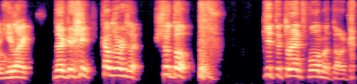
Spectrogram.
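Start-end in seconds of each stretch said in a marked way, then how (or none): 2.1-4.7 put-on Austrian-accented action-hero voice. Describing Doug's inner devil urging him to get the Transformer, Arnold Schwarzenegger voice. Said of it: "my devil's like Arnold Schwarzenegger".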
